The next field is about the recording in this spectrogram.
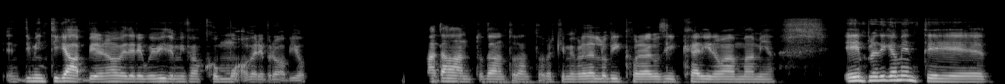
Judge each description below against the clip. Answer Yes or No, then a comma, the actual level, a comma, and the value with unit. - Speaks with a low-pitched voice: Yes, low, 130 Hz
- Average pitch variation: No, narrow, 1.9 semitones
